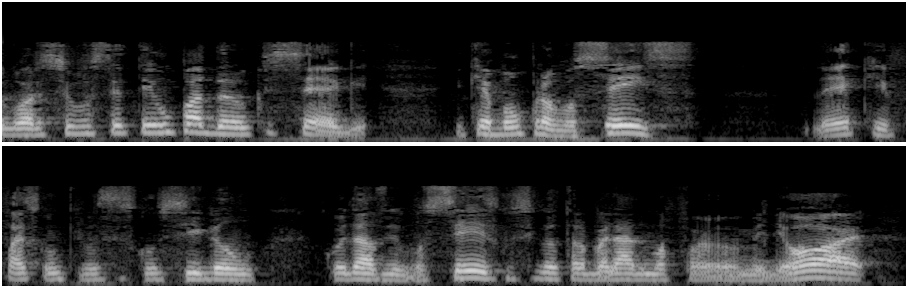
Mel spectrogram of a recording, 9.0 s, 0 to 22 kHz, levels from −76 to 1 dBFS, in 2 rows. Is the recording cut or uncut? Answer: cut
